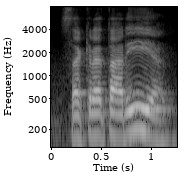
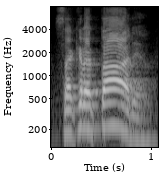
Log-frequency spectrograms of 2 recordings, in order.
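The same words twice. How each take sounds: First: Secretaria, slow, stressed on RI. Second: Secretária, stressed on TÁ. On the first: Teacher showing shifted stress changes meaning, stress on RI. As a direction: draw out secreta-RI-a on the i. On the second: Teacher showing shifted stress changes meaning, stress on TÁ. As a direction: hit secre-TÁ-ria, ending unstressed. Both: Shown as a demonstration. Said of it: "Se eu deslocar a sílaba tônica".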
